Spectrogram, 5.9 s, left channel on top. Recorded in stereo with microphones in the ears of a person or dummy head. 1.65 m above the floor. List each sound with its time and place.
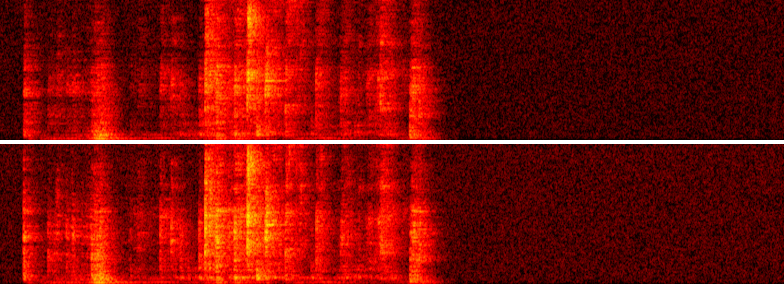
0.2 s keys jangling: 60° right (ahead or behind), 1.3 m; by 3.2 s 30° left (ahead or behind), 1.2 m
